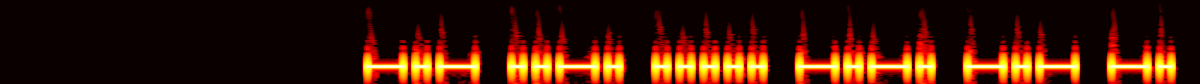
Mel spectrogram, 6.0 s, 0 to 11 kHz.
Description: Morse code, heard as a keyed tone, about 20 wpm, 700 Hz. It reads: KF5CKN
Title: USA Call Signs - 6 Characters - Repeated 2x - 20wpm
